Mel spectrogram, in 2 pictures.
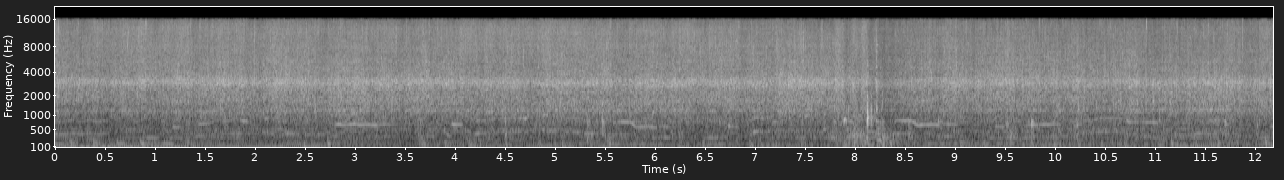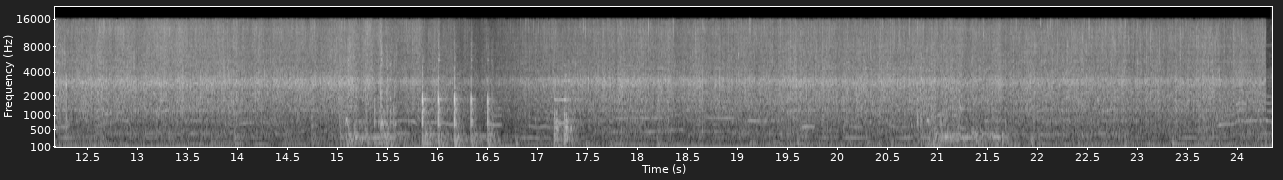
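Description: Ackee and vegetables sizzling steadily in a hot non-stick wok as they are stir-fried with a wooden spoon, with a brief run of knocks about two-thirds of the way through.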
